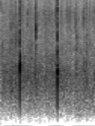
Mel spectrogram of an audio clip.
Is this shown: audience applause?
yes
